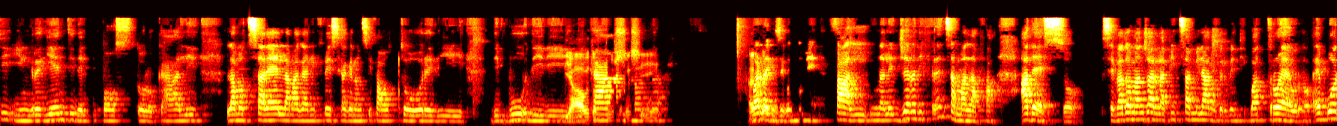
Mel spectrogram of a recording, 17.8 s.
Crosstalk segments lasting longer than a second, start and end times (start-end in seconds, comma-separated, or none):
7.4-8.8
